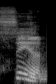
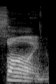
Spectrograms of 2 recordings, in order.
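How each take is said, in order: First: The vowel sounds like the one in 'it'. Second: The vowel sounds like the one in 'eye'. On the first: The speaker calls it wrong. "not sin" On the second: The speaker calls it right. "it's pronounced sine"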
